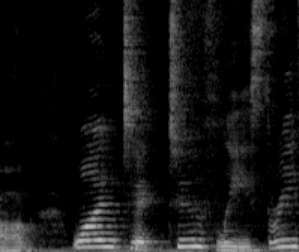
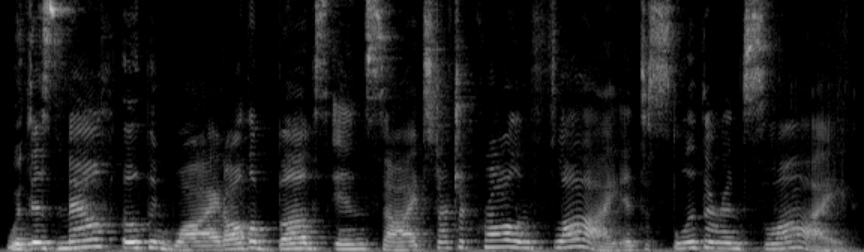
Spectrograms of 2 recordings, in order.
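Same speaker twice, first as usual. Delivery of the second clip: storytelling voice; 7 semitones higher than usual. Acted. Reads story lines with drama.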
